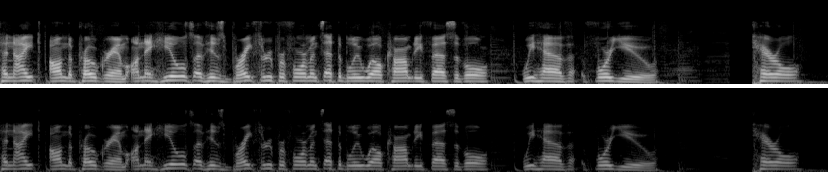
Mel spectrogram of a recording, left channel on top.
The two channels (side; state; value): right; quieter; 14.6 dB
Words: on the program, on the heels of his breakthrough performance at the Blue Whale Comedy Festival, we have for you Terrell,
